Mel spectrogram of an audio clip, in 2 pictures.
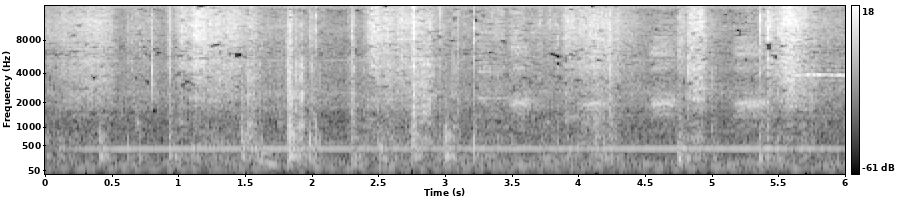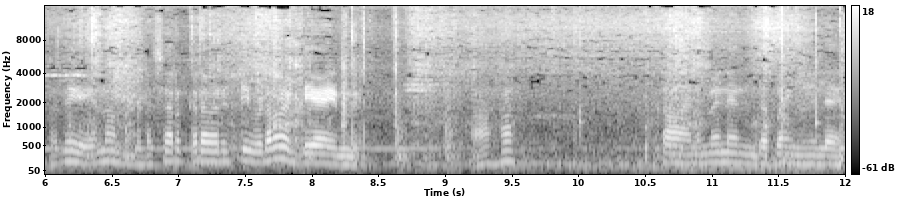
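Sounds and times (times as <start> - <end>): spatula scraping in a wok: 0.0 - 12.0.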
